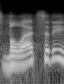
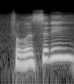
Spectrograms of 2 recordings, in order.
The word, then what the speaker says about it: Felicity: So, that's a lead singer and it's Valencity. How do you say that? Felicity. Felicity. Okay. Felicity.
